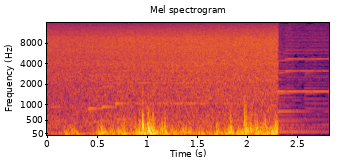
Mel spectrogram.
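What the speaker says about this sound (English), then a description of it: "it's windy." Gusty wind batters a microphone outdoors, producing loud irregular rumbling buffets for about two seconds before the sound cuts off abruptly.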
